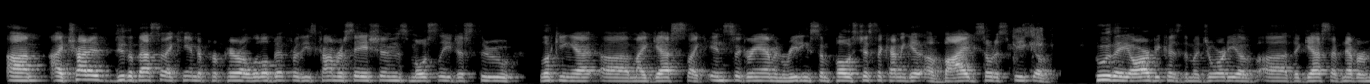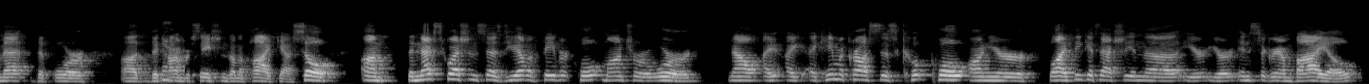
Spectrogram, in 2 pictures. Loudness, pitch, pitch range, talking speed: -23 LUFS, 180 Hz, 165-190 Hz, 215 wpm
